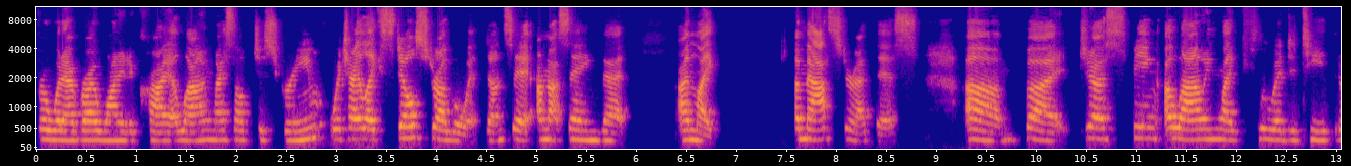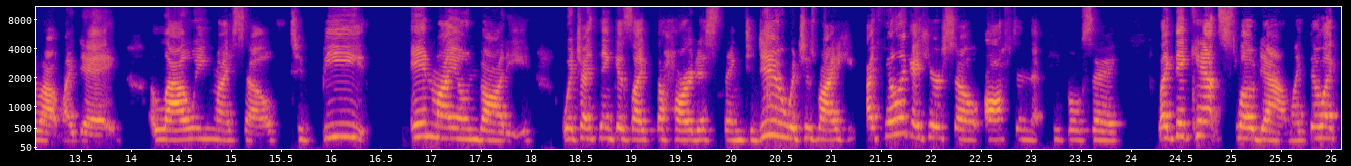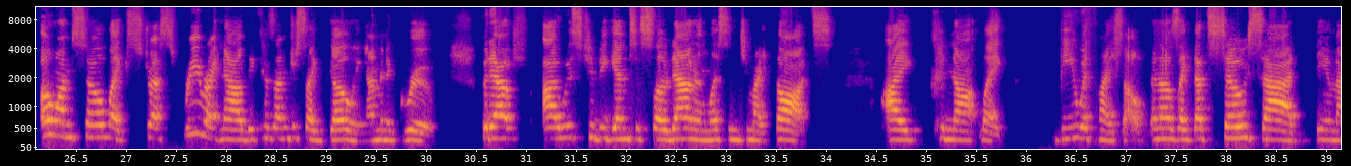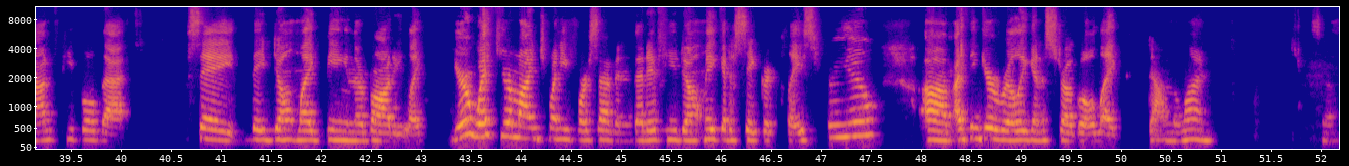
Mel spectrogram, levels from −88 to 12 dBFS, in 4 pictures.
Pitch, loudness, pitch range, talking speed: 230 Hz, -15 LUFS, 215-255 Hz, 190 wpm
